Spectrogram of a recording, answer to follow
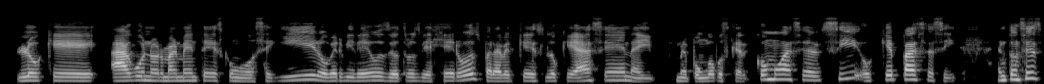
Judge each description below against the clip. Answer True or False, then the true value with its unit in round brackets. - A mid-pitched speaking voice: True (175 Hz)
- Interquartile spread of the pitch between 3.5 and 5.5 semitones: False (3.1 semitones)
